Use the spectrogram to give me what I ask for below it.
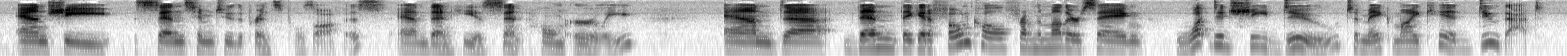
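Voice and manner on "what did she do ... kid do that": huffy, indignant, outraged tone. Retelling a parent's call to the school: imitating an indignant mother. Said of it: "indignant mother".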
